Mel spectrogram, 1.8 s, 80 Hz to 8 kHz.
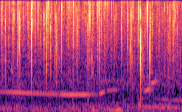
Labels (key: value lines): label: biophony
recorder: SoundTrap 300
